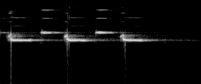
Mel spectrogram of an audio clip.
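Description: Java sparrow giving four clear, ringing, high notes about every half second, each starting sharply and holding a steady, bell-like tone.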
